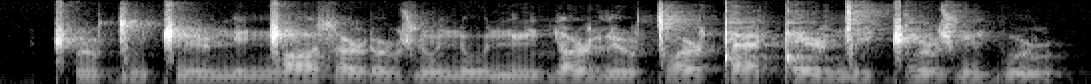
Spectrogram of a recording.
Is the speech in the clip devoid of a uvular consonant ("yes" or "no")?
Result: yes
